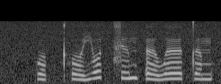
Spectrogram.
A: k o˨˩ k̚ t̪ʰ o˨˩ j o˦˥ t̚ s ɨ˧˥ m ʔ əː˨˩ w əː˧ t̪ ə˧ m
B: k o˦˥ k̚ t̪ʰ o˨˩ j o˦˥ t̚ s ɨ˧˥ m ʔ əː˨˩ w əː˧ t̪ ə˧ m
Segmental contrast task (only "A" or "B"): A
